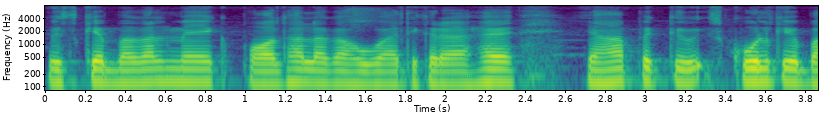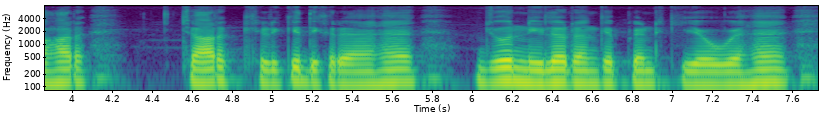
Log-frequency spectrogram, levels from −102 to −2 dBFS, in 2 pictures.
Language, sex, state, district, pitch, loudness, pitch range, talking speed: Hindi, male, Jharkhand, Garhwa, 130 Hz, -18 LUFS, 125-135 Hz, 225 wpm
